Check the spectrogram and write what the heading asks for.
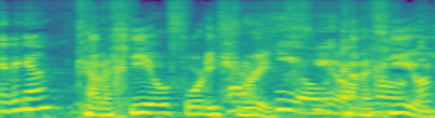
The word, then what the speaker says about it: Carajillo: Carajillo 43. Carajillo. Carajillo. Okay. You have to say it like that.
